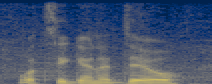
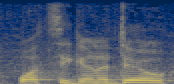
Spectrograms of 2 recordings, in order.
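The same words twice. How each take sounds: First: Said in the usual way. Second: Rising excitement. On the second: Real, not acted. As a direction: build the anticipation up. Repeated question building suspense.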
